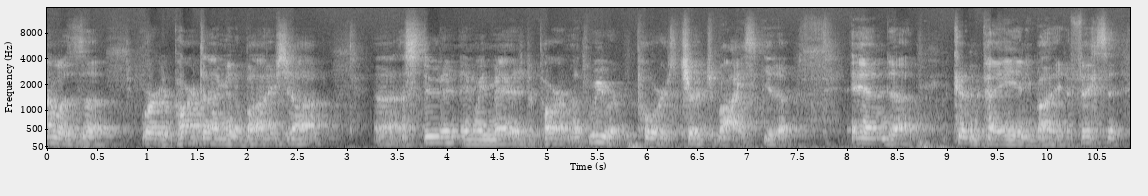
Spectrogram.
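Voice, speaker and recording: Gravelly cowboy poet, a man in an echoey room. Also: medium pitch, a little mellow. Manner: plain-spoken rhymed storytelling. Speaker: rancher poet telling stories on stage. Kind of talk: cowboy poetry recital. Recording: roomy echo, distant mic, faint noise.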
